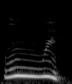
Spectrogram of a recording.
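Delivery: hot-hands squeal; high pained ooh-wee. Real, not acted. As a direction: yelp of heat pain. Hands burnt on iron.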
